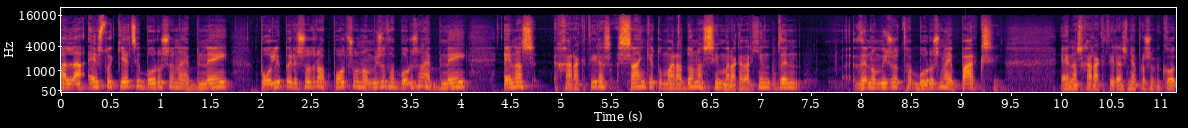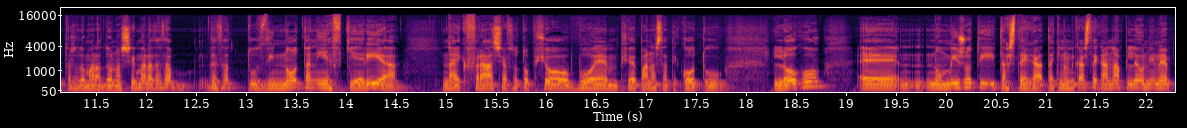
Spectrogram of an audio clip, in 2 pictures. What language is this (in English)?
Greek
